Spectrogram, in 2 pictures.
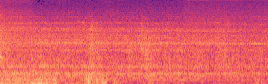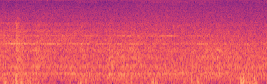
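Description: Container freight train's wagons rolling along the track, with occasional sharp wheel knocks and a low rumble that fades as the last wagons pass and move away.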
